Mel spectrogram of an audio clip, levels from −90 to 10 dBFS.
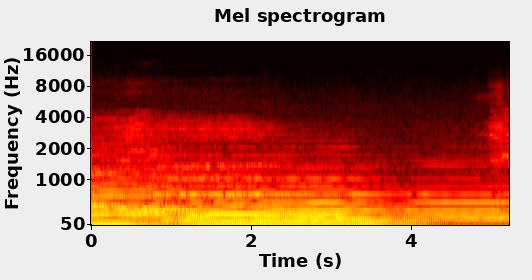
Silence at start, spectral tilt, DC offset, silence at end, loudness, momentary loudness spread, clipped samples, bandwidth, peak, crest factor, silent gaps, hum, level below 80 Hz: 0 s; -10.5 dB/octave; under 0.1%; 0 s; -21 LUFS; 10 LU; under 0.1%; 4.5 kHz; -8 dBFS; 12 dB; none; none; -28 dBFS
